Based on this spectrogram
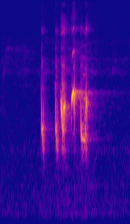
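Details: Red-whiskered bulbul in captivity singing a short dok phrase for training young hand-fed and wild-caught birds: one sharp chirp, then a tumbling group of slurred, warbled notes.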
